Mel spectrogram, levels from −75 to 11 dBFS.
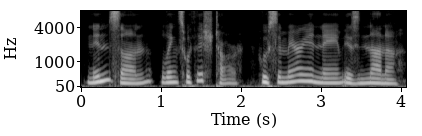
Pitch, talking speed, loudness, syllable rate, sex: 195 Hz, 145 wpm, -16 LUFS, 4.1 syllables/s, female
